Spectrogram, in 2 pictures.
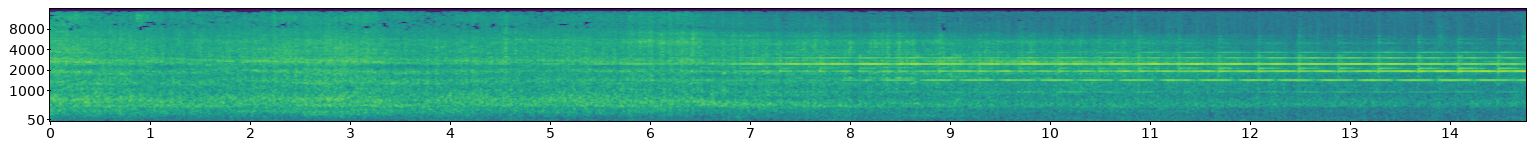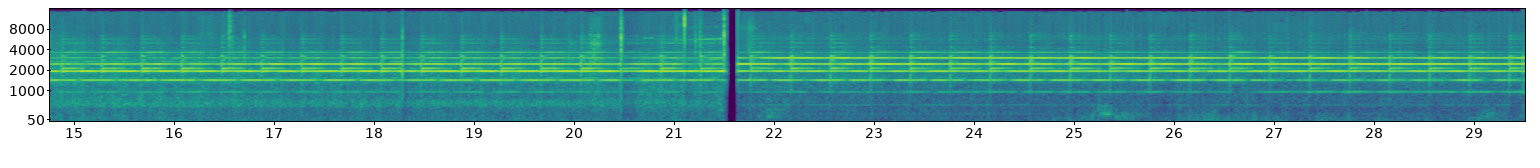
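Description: Metra commuter train of bilevel passenger cars passing with a heavy rumble and wheel clatter that fades over the first several seconds, then a grade-crossing warning bell ringing steadily, cut off briefly about twenty seconds in.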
